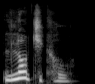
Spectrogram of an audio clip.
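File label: "logical", British English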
